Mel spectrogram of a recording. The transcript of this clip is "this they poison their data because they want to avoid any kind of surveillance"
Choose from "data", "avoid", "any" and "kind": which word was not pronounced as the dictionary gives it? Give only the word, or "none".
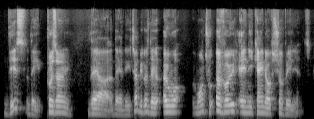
none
